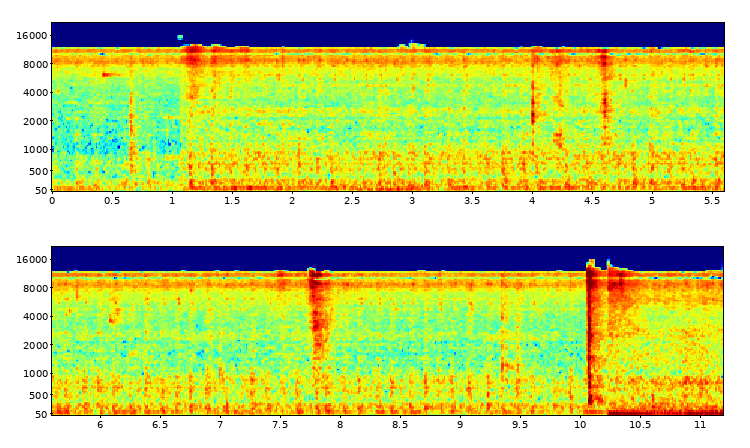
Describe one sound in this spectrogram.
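A gas burner hisses and roars steadily.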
